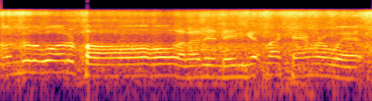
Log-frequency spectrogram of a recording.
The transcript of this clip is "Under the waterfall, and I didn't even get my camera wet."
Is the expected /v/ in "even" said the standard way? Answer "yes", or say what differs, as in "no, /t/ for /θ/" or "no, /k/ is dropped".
no, /v/ is dropped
